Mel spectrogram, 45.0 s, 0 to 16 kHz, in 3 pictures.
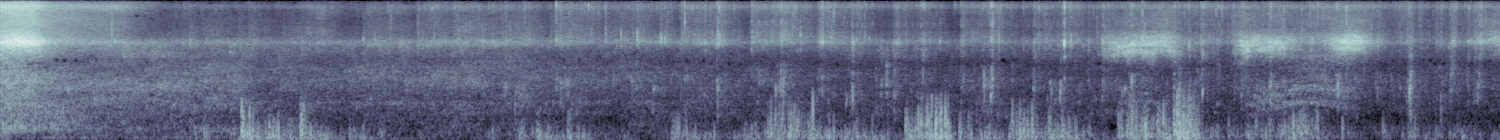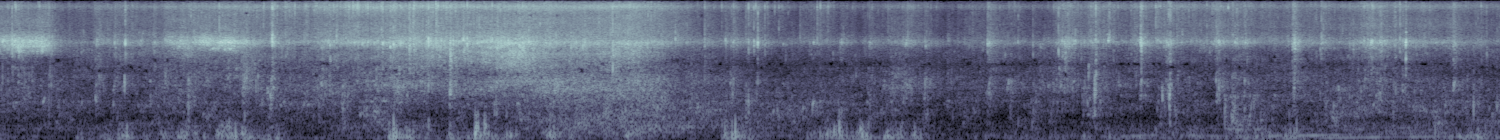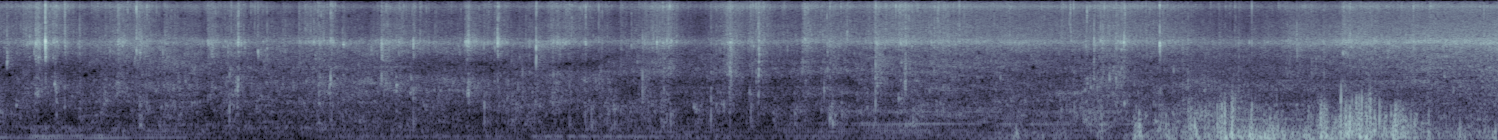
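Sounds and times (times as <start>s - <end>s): wind buffeting microphone: 0.0s - 15.0s, 15.7s - 18.1s, 18.8s - 31.1s, 39.3s - 44.9s
rain splashing and dripping: 0.0s - 44.9s
water trickling: 0.0s - 44.9s.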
